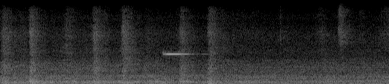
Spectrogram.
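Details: Quiet background hiss with soft thumps and one brief high electronic tone, and no animal call.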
